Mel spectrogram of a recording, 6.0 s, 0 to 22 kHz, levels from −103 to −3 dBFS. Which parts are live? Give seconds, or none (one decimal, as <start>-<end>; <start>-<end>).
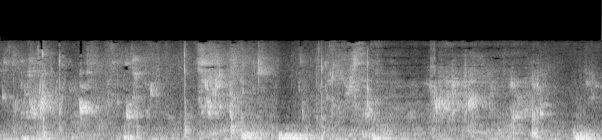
0.0-3.4; 5.4-6.0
